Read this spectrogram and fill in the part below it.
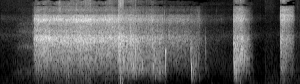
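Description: Dirt crumbles as it breaks apart.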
